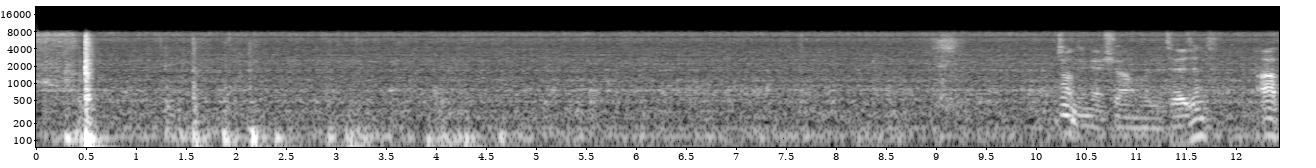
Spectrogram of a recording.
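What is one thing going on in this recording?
A washing machine drum turns with a low steady hum.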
